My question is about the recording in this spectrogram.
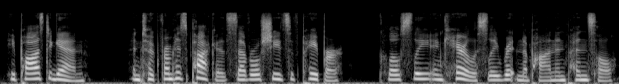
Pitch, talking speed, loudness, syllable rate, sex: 215 Hz, 185 wpm, -17 LUFS, 6.2 syllables/s, female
